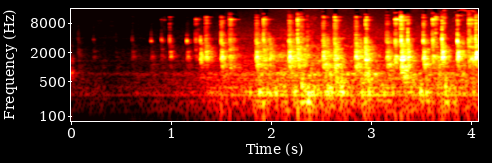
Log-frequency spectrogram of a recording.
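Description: Near silence for most of the first second, then a fast, uneven train of mechanical clicking and ratcheting that builds and keeps going: the optical comparator's work stage being moved to bring another part of the workpiece under the lens.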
